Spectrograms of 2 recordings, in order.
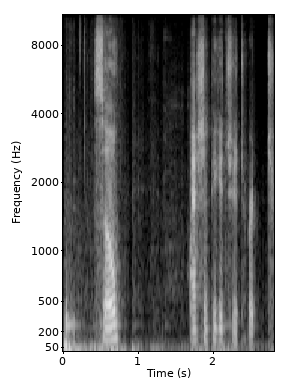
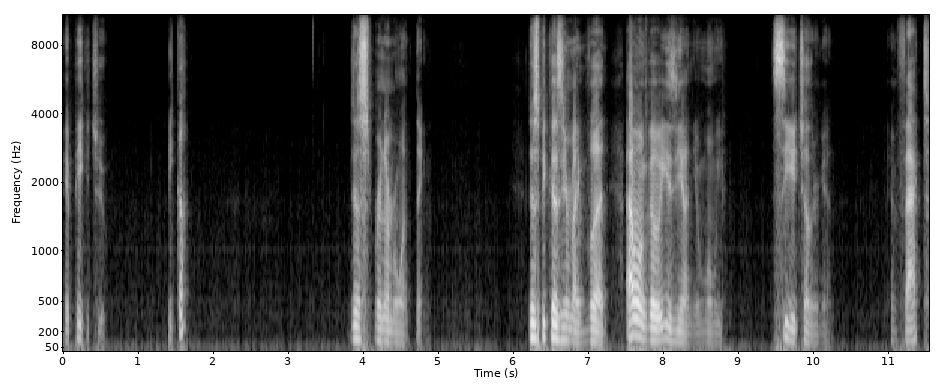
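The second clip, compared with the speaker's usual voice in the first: plain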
